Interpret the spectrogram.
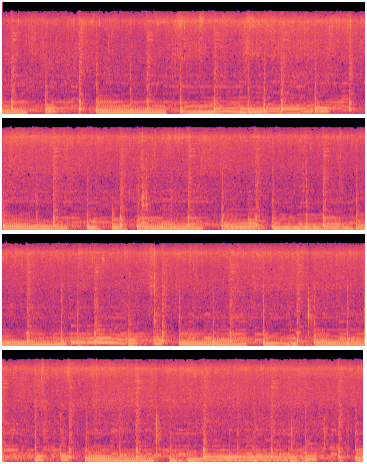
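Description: Minced beef sizzling in hot oil with onion and garlic in a wok, stirred and broken up with a plastic spatula that scrapes and taps the pan many times. Low steady tones sit underneath, shifting every second or two.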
